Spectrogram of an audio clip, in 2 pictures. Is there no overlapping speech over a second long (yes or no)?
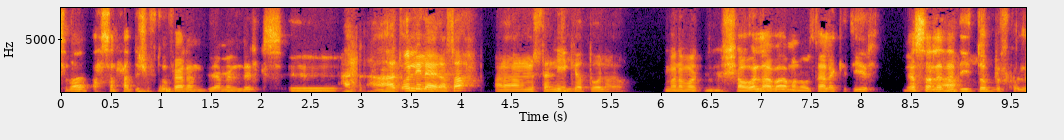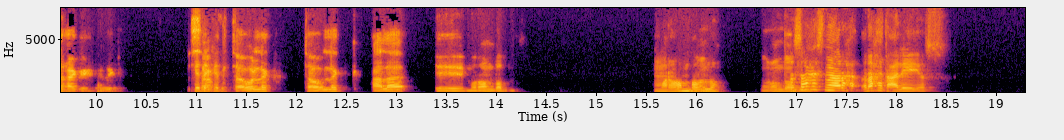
yes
